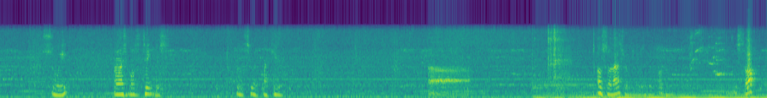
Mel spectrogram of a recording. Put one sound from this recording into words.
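A teenage boy talks with animation, close to a microphone.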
